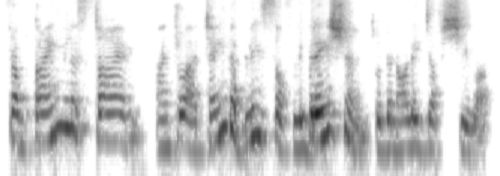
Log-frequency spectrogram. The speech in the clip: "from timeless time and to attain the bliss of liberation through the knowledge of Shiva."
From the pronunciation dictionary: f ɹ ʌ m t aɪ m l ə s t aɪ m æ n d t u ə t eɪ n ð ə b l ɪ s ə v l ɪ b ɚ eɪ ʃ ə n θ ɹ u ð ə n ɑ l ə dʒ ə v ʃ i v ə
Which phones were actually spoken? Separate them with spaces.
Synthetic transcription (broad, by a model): f ɹ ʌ m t aɪ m l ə s t aɪ m æ n d t u ə t eɪ n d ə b l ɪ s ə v l ɪ b ɚ eɪ ʃ ə n t ɹ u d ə n ɑ l ə dʒ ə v ʃ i v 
